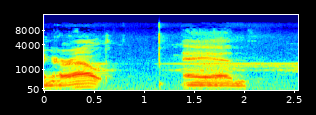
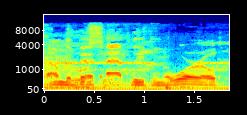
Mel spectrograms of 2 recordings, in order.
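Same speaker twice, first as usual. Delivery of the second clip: ordinary talk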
